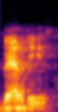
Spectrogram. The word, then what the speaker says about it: barrier: Give me good R's here. Barrier. Barrier, Okay, instead of berry, okay, R sounds. Okay, even though it's a double R, okay, we don't say berry.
